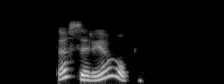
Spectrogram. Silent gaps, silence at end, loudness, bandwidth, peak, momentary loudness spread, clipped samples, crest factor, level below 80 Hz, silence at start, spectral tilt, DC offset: none; 0.8 s; -19 LUFS; 8 kHz; -4 dBFS; 8 LU; under 0.1%; 18 dB; -66 dBFS; 0.6 s; -5.5 dB/octave; under 0.1%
